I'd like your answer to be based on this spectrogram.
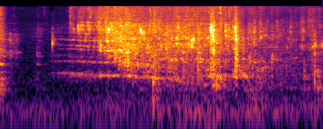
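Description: Water from cooked beef pours through a strainer into a pot, a steady rushing splash that swells and continues for a few seconds, with no voices.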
